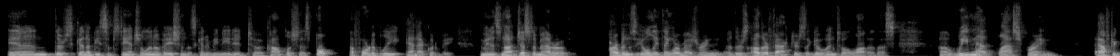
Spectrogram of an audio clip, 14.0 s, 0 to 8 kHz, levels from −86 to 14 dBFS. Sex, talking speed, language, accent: male, 210 wpm, English, American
